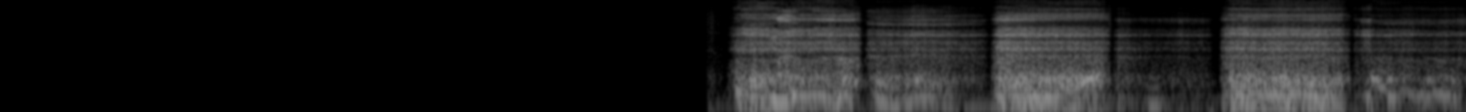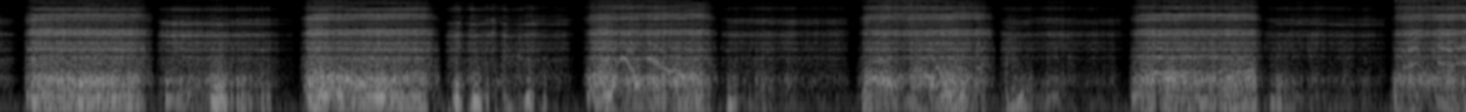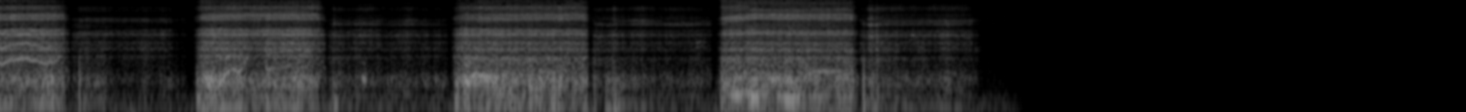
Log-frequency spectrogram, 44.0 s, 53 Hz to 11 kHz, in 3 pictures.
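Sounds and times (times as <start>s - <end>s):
rough voice gasping and gurgling: 7.2s - 39.2s.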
